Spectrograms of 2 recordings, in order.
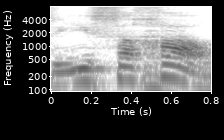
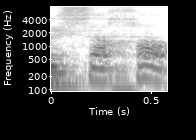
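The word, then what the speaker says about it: יששכר: Malgré qu'on ne le prononce pas, on prononce seulement une lettre.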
